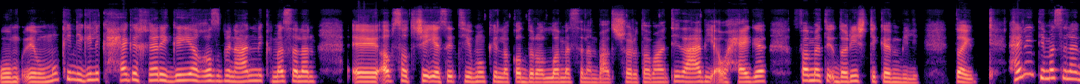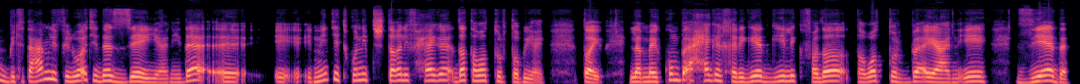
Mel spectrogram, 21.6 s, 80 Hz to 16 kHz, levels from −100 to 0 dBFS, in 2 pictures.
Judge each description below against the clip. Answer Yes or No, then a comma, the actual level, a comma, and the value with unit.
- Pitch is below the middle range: No, high, 205 Hz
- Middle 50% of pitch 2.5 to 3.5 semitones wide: No, average, 4.2 semitones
